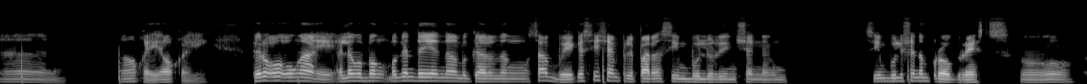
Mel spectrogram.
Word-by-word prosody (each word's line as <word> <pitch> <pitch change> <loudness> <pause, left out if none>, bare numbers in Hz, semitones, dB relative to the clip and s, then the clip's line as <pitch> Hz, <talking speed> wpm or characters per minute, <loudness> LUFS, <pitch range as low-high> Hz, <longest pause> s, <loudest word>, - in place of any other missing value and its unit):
Na 115 -5 -12 0.6
okey, 105 -2 -2
okey. 95 +1 -11 0.4
Pero 170 +3 +4
oo 170 -2 +2
nga, 160 - +6
eh, 115 -1 0
alam 165 +3 +2
mo - - -6
bang 165 -1 +1
maganda 175 +1 +2
yan 170 -1 +7
na 155 -1 +3
magkaroon 140 -1 0
ng 135 -1 -3
subway 130 -8 +1
kasi 170 +4 -1
siyempre 170 -7 +1
parang 135 0 +2
simbolo 125 -3 -3
rin 120 0 -4
siya 125 0 -2
ng 115 -1 -8 0.8
simbolo 145 +1 -3
siya 170 +2 -1
ng 160 -2 -3
progress, 115 -3 +2
oo. 110 +1 -5
130 Hz, 155 wpm, -26 LUFS, 115-160 Hz, 0.8 s, yan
